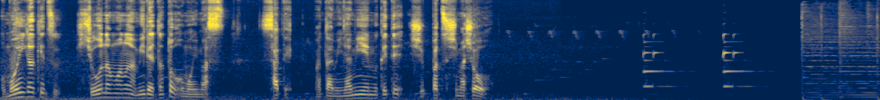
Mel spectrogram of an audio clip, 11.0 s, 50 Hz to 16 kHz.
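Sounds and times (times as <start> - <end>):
small bird chirping: 5.0 - 9.4
bell-like chime effect: 8.0 - 9.8.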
